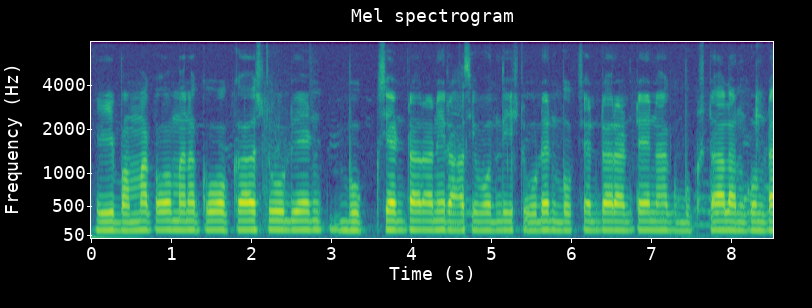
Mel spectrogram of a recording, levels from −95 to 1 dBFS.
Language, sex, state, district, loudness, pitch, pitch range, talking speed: Telugu, male, Andhra Pradesh, Guntur, -15 LUFS, 135 Hz, 130-135 Hz, 125 wpm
